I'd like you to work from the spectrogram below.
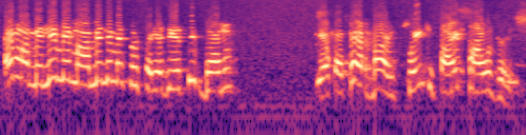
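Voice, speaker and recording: A Ghanaian-accented woman calling in on the phone, explaining herself in a measured, defensive way. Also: high-pitched, lively intonation, rough recording. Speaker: caller, the footballer's sister. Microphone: phone line.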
